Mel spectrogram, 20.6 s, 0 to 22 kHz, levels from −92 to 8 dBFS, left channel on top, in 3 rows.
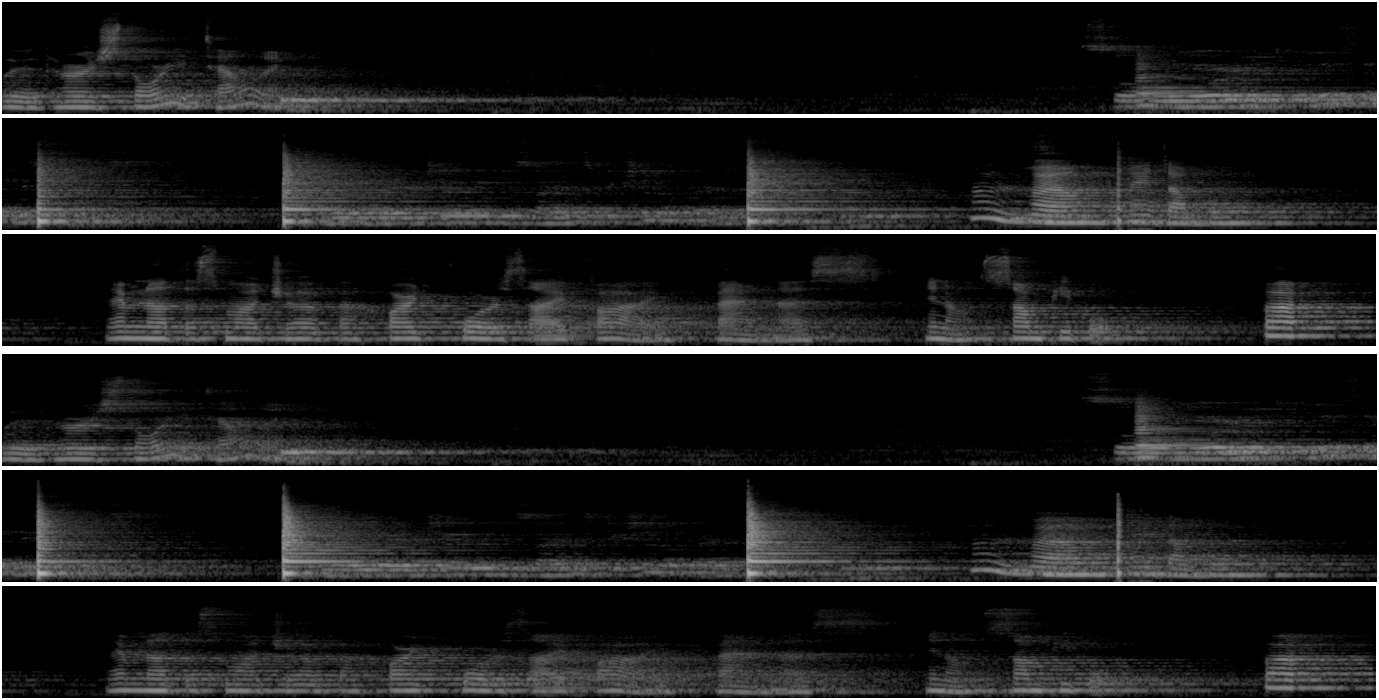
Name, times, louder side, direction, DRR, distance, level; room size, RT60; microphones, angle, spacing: voice 1, 0.0-1.4 11.7-13.2 14.3-18.1 18.4-19.3 20.1-20.2, left 2 dB, 60° left, 6 dB, 1.0 m, -48 dB
voice 2, 2.5-3.0 5.4-7.6 8.3-10.7 11.1-11.3, right 1 dB, 20° left, -4 dB, 4.6 m, -51 dB
sound 1, 5.7-6.0 7.1-7.4 8.3-8.8 10.6-11.1 12.5-12.6, right 6 dB, 45° right, 0.3 m, -37 dB
16.5 x 8.7 x 8.1 m, 2.4 s
head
